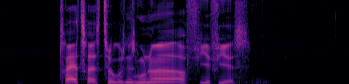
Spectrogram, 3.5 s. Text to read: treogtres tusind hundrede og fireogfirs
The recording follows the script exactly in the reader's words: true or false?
true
